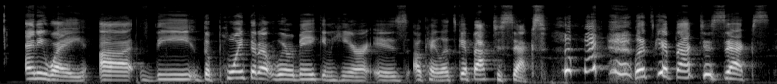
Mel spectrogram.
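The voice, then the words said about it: New York accent. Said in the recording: “I'm from New York, so this is my accent.”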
